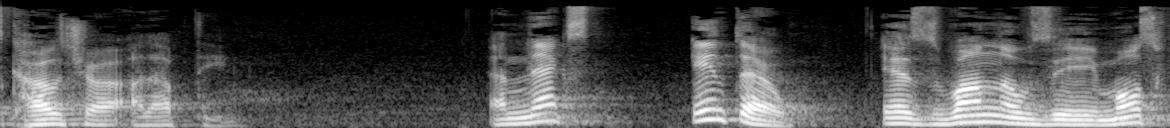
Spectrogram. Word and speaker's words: Intel: Intel marketing staff changes their message by Japanese just like this. I pronounce by Japanese, Interu, haiteru. Again, Interu. Haiteru is a rhyme.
